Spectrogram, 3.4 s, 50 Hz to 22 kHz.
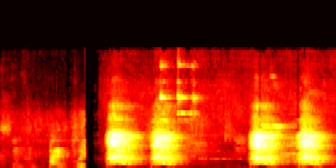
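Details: A 22-year-old severe macaw on its first day at a sanctuary, September 6, 2015, indoors: a person speaks softly, then four loud, harsh, broad squawks follow about half a second to a second apart.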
